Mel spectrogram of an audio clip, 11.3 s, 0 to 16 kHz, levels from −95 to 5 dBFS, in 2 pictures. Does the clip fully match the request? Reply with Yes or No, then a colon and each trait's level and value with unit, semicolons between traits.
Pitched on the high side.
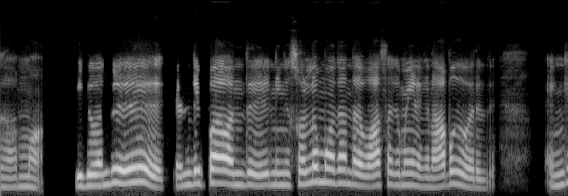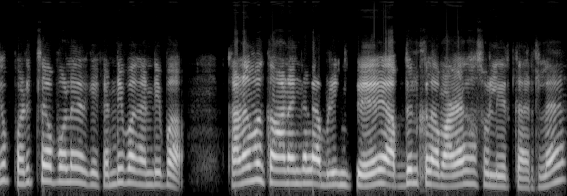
Yes: high, 220 Hz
